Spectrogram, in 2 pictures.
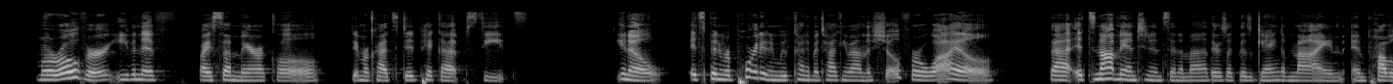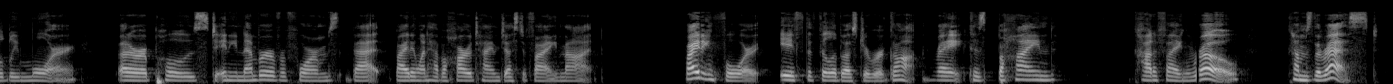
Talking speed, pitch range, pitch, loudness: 165 wpm, 180-210 Hz, 195 Hz, -26 LUFS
